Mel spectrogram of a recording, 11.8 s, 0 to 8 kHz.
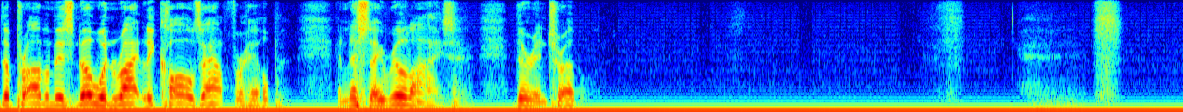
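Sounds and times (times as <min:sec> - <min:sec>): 
speech: 0:00.0 - 0:05.9
quiet breathing: 0:02.8 - 0:03.4, 0:04.5 - 0:05.2, 0:06.7 - 0:11.5
man blowing his nose: 0:09.3 - 0:09.7, 0:10.9 - 0:11.4.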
